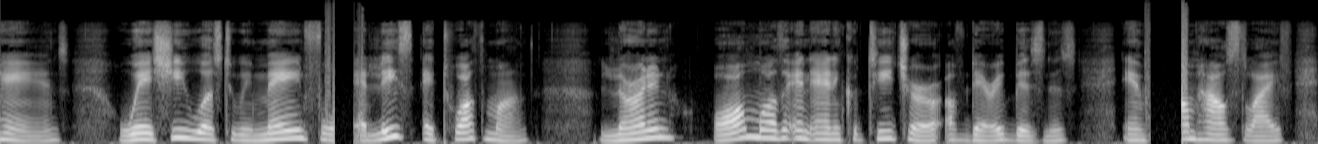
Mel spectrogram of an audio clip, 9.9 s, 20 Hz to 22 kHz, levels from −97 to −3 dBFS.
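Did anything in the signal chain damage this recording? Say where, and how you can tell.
Yes: the speech drops out with crackly edges at 2.44–2.72 s and 8.59–8.90 s, an intermittent contact in the analogue wiring briefly opening the line.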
